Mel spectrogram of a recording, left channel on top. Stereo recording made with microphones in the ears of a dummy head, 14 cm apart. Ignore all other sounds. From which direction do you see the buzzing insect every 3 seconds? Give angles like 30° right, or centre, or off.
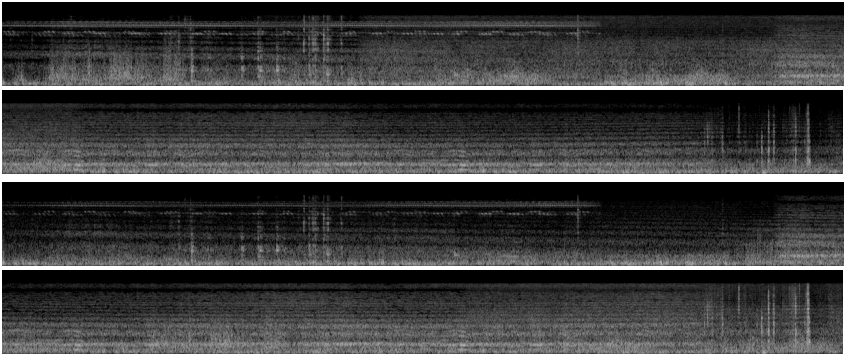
40° left, 30° left, 20° left, centre, 30° right, 50° right.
